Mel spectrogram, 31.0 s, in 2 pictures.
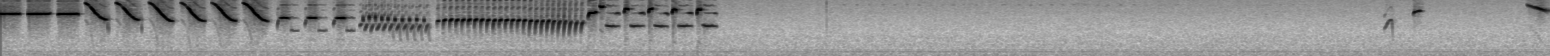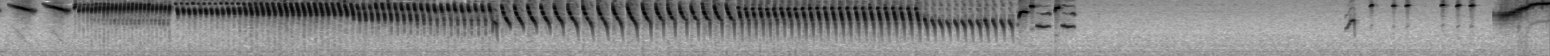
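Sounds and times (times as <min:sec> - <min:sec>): songbird singing trill: 0:00.0 - 0:07.7, 0:08.7 - 0:11.5, 0:13.8 - 0:14.4, 0:15.2 - 0:26.3, 0:28.8 - 0:31.0.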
